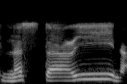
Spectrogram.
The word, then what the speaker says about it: نستعين: ইয়াটা টান দেওয়া হয়নি আর নাস্তাঈন আইনটা চাপ দিয়ে বলতে হবে নাস্তাঈন আইনটা চাপ দেওয়া হয়নি আর কি আলহামদুলিল্লাহ আইন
